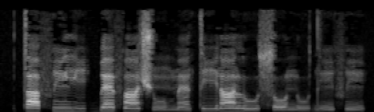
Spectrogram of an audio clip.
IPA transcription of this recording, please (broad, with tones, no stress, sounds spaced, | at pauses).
t a˦ f ĩ˦ j i˧ ɡ͡b ɛ˦ f ã˧ ʃ ũ˨ m ɛ̃˨˦ t i˧ ɾ ã˦ l u˧ s o˧ n u˨ d ĩ˨˦ f ĩ˦˨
